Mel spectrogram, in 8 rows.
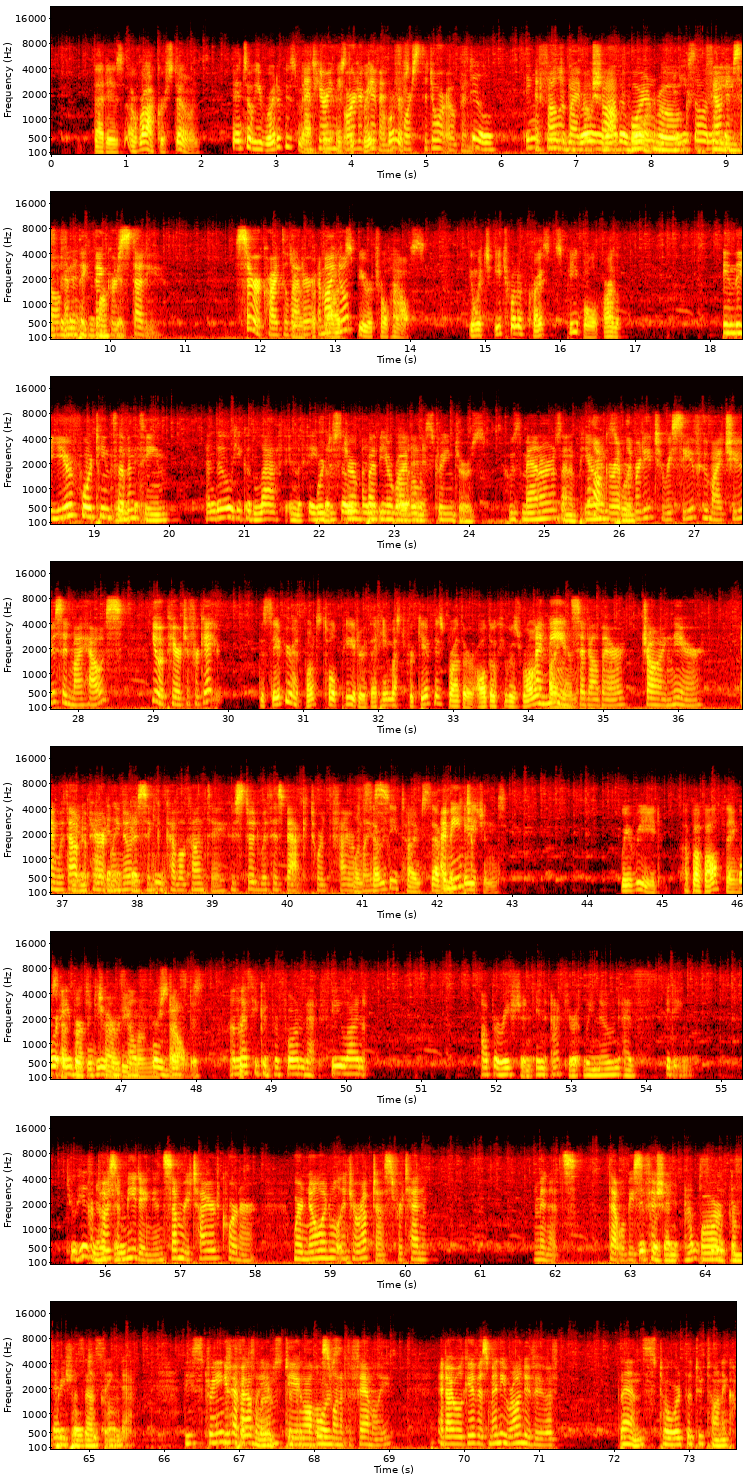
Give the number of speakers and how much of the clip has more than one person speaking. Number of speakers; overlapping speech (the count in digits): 4, about 30%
